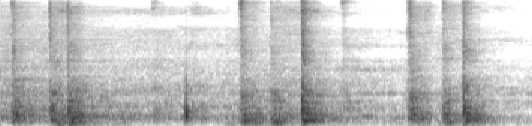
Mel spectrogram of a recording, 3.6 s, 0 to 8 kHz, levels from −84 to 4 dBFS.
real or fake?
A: fake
